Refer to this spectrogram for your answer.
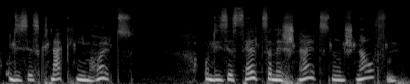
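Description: A woman's voice: a little high, unhurried, mellow, slightly rough, no room sound, clean studio sound. A woman voicing a grumpy, fearful young man alone in a forest, muttering to himself in a storybook reading. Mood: uneasy.

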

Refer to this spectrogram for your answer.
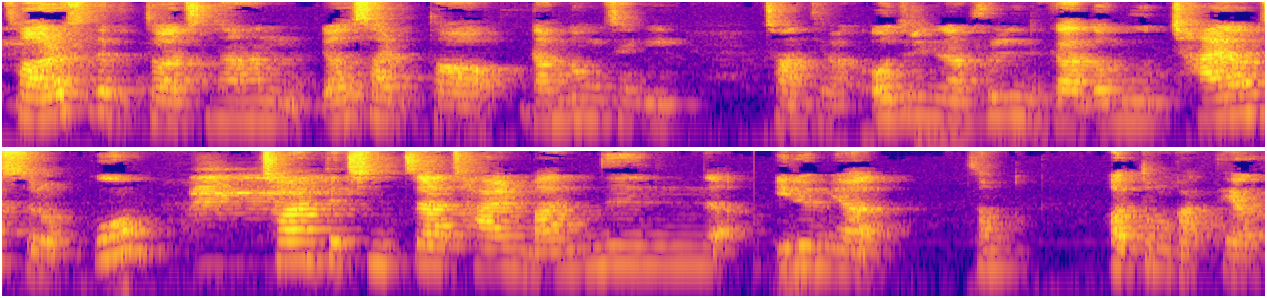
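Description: A woman from New Jersey with a Korean American accent and native English, answering interview questions casually and haltingly, slipping between languages. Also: mid-range voice. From New Jersey, United States. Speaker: musician being interviewed. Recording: roomy echo, distant microphone.

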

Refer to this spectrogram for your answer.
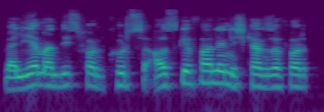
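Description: In a casual interview, a young Syrian man speaks German as a learned language with a Syrian Arabic accent, hesitating and making grammar slips. His voice is on the high side, steady and slightly mellow at a normal speed, captured with lo-fi sound.

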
